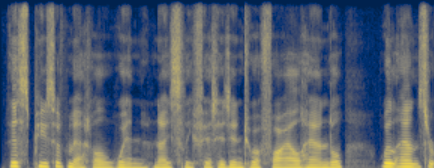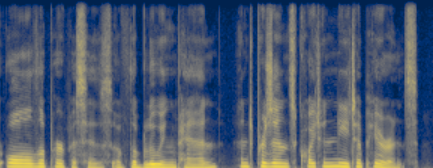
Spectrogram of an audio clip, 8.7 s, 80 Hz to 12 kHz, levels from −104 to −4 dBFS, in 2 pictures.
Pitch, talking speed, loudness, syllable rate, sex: 190 Hz, 180 wpm, -18 LUFS, 5.2 syllables/s, female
